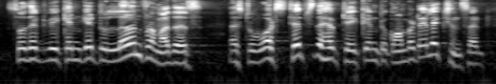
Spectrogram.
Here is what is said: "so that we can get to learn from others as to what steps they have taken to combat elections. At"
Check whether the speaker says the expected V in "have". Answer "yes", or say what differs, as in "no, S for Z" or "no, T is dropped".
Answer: yes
